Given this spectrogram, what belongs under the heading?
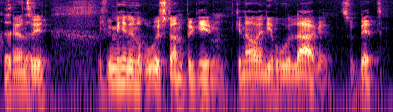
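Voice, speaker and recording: An actor playing a world-weary private investigator, dry, sardonic and slightly gravelly, in a 1960s German radio crime drama. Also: male voice, lowish voice, a little fast. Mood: sardonic, cool. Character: world-weary, wry, tall male private investigator narrating.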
